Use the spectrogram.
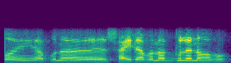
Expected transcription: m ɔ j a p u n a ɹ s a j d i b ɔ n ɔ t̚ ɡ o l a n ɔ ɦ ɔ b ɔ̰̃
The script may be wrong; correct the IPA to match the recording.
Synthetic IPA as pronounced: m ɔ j a p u n a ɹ s a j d a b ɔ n ɔ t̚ ɡ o l ɛ n ɔ ɦ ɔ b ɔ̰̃

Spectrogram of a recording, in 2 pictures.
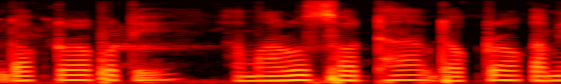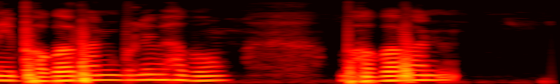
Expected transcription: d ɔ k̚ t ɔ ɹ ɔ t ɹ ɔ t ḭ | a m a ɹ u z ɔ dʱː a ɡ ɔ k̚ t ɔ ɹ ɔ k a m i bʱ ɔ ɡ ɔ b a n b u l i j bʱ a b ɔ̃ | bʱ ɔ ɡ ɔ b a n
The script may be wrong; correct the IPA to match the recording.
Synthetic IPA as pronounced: d ɔ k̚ t ɔ ɹ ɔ p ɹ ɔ t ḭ | a m a ɹ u s ɔ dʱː a d ɔ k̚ t ɔ ɹ ɔ k a m i bʱ ɔ ɡ ɔ b a n b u l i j bʱ a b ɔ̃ | bʱ ɔ ɡ ɔ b a n

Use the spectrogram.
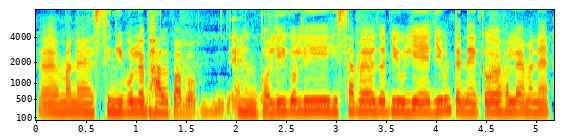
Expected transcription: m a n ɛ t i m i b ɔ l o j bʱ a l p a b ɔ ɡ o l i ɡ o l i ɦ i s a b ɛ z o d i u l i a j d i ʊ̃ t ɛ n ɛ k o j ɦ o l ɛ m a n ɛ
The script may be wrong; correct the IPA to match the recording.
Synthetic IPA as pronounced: m a n ɛ s i ŋ i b ɔ l o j bʱ a l p a b ɔ ɡ o l i ɡ o l i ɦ i s a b ɛ z o d i u l i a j d i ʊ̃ t ɛ n ɛ k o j ɦ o l ɛ m a n ɛ

